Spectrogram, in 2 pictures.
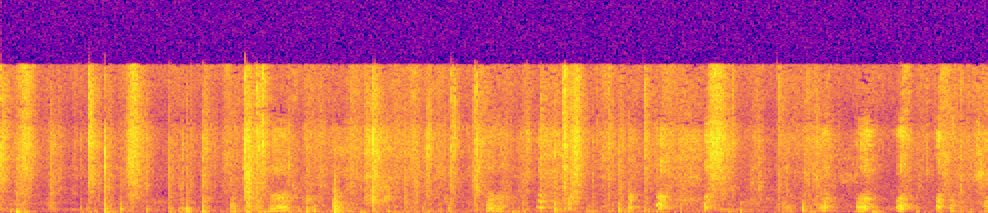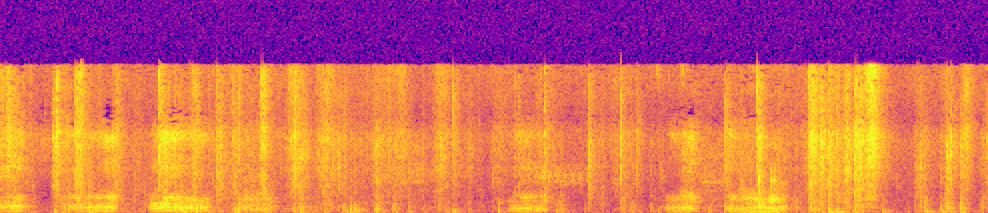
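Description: Three-week-old American bully puppies playing: short bursts of puppy whimpering and growling, with a longer run in the middle and another near the end, over continual light clicking and scratching of their claws on the floor sheet.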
